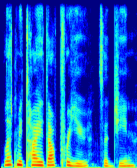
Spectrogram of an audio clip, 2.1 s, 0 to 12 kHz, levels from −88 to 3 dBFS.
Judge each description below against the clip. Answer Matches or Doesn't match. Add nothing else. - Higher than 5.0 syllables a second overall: Doesn't match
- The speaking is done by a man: Doesn't match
